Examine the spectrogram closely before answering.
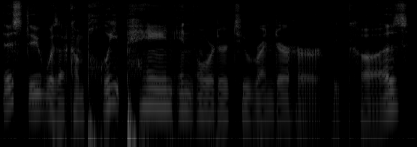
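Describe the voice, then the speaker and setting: A man's voice: on the low side, lively intonation, slow pace, darkish tone, clean tone, no echo. A man livestreaming casual commentary on his screen work, thinking aloud and muttering to himself with mild exasperation.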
